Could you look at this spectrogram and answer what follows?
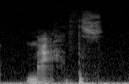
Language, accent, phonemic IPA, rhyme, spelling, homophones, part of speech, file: English, UK, /mæθs/, -æθs, maths, max / mass, noun, En-uk-maths.ogg
- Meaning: Clipping of mathematics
